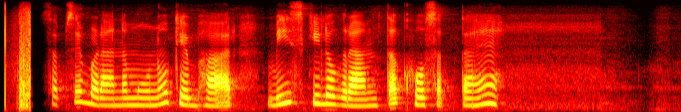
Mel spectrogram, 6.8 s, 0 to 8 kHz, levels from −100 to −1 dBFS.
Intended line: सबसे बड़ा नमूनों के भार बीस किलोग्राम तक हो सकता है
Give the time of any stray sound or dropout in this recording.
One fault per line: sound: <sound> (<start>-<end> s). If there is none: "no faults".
no faults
